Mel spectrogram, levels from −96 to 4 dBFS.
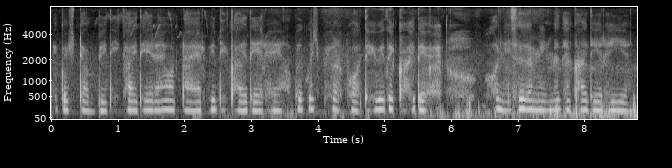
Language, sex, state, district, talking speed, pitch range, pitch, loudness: Hindi, female, Maharashtra, Aurangabad, 205 wpm, 180-200 Hz, 190 Hz, -24 LUFS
